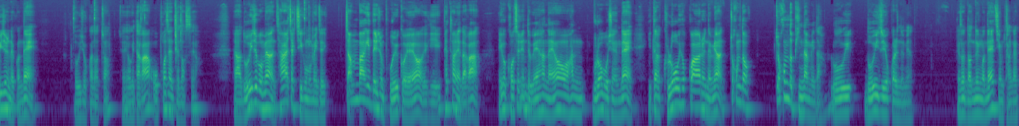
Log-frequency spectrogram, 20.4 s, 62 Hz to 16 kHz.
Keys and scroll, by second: 1.4 ctrl+2, 2.2 Escape, 3.4 5, 3.6 Return, 6.2 space.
